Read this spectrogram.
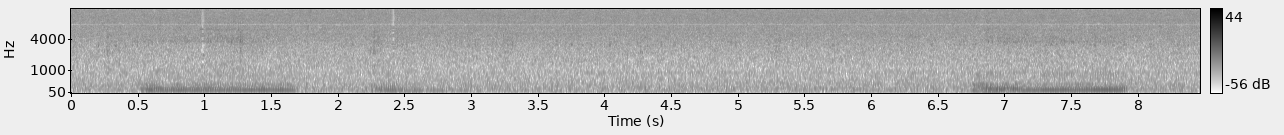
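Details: Shiba Inu named Kyunosuke asleep on a bean-bag sofa, snoring within seconds of climbing on: low, buzzy, harmonic snores, a long one, a softer short one, then another long one about six seconds later, over a quiet indoor background hum.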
